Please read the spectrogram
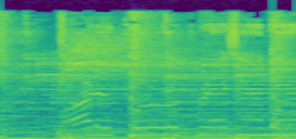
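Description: Original indie rock song with guitar and drums playing a steady beat; a rising pitch slide comes about half a second in.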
